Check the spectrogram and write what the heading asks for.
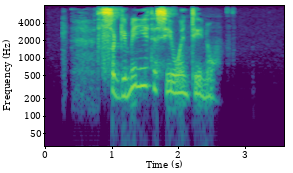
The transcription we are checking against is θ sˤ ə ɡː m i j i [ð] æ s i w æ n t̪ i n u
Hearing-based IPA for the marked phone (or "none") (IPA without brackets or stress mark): θ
